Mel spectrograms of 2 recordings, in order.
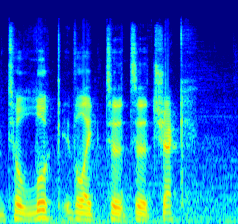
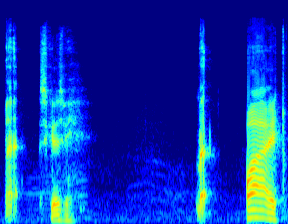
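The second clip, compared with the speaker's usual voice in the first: hiccuping between words; talking through hiccups; 3 semitones higher, 4 dB louder than usual. Real, not acted. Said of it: "I got the hiccups".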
